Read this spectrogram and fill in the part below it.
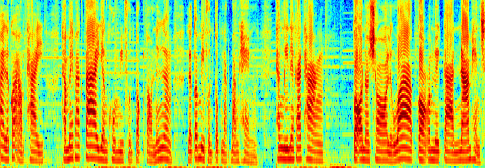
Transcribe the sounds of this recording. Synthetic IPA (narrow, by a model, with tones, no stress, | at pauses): jlɛː˦˥wkɔː˥˩ʔaː˨˩˦wt̪ʰa˧j | t̪ʰa˧mha˥˩jpʰaː˥˩k̚t̪aː˥˩jːa˧ŋkʰo˧ŋmiː˧fo˨˩˦nt̪o˨˩k̚t̪ɔː˨˩nɯ˥˩əŋlɛː˦˥wkɔː˥˩miː˧fo˩˦nt̪o˨˩k̚na˨˩k̚baː˧ŋɦɛ˨˩ŋ | t̪ʰa˦˥ŋniː˦˥na˦˥kʰa˦˥t̪ʰaː˧ŋkɔː˧ʔɔː˧nɔː˧t͡ɕʰɔː˧ɾɯː˩˦waː˥˩kɔː˧ŋʔa˧mnu˧əjkaː˧nːaː˦˥mɦɛ˨˩ŋt͡ɕʰ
